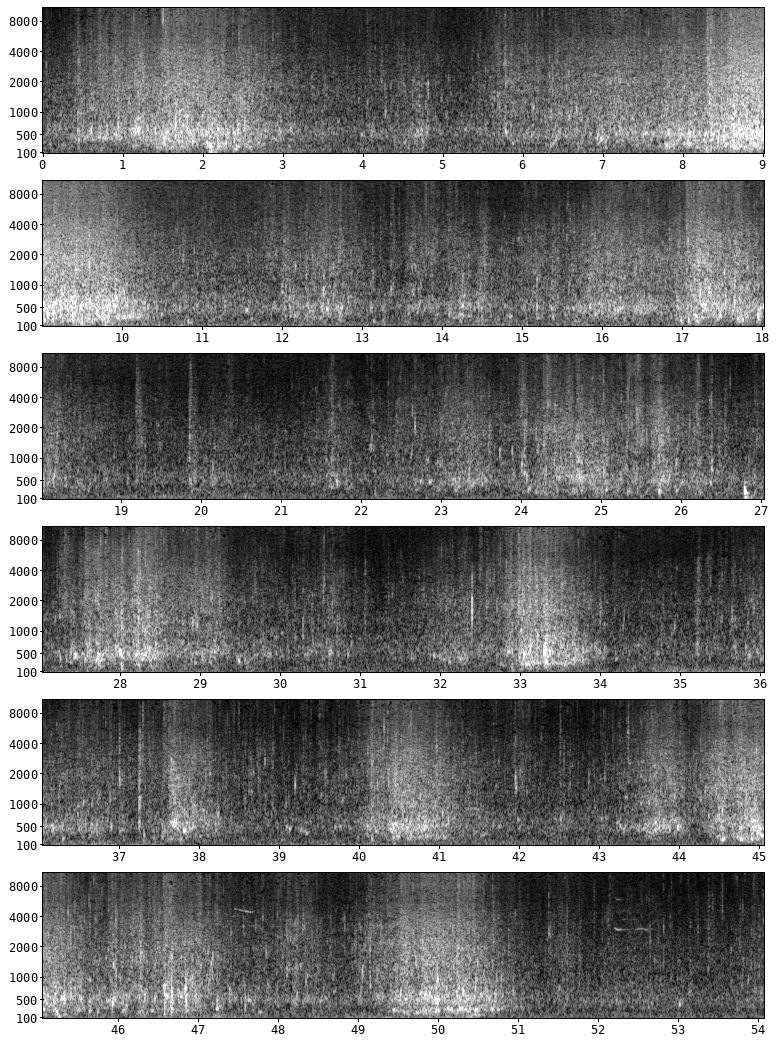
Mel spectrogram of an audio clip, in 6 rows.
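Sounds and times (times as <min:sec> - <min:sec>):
sea waves breaking: 0:00.0 - 0:54.0.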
